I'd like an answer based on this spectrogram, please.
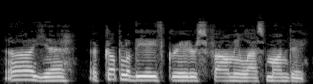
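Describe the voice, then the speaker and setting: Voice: mid-range voice, fairly even intonation, a little fast, a bit bright, no echo, natural voice. A reader voicing a shy, earnest young boy who is a wizard, in a mildly raised version of their plain reading voice, on a dry, dull lo-fi home recording.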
